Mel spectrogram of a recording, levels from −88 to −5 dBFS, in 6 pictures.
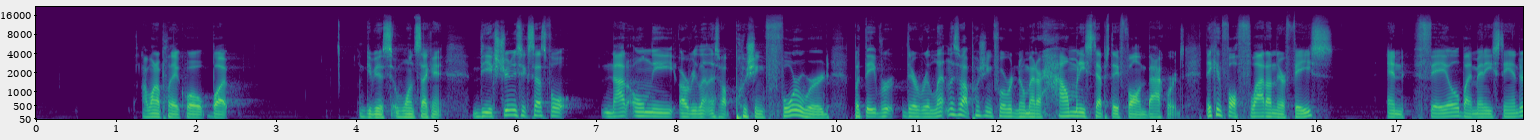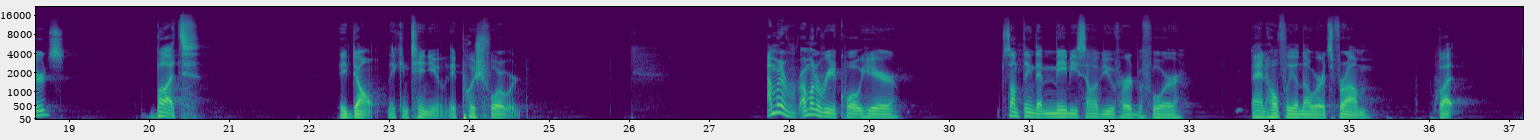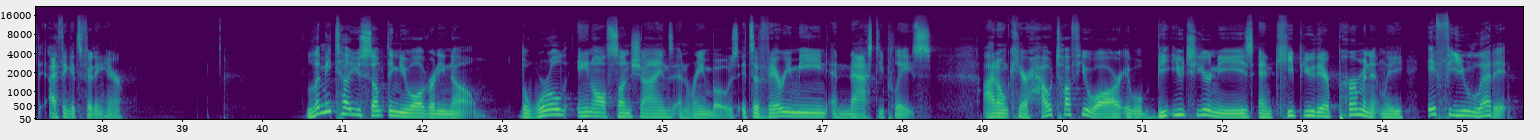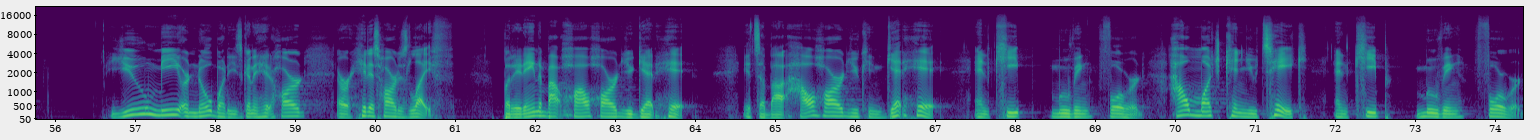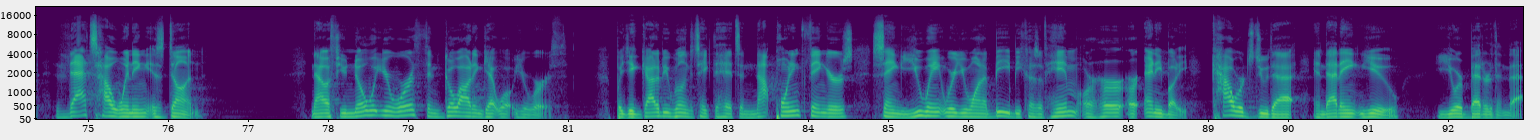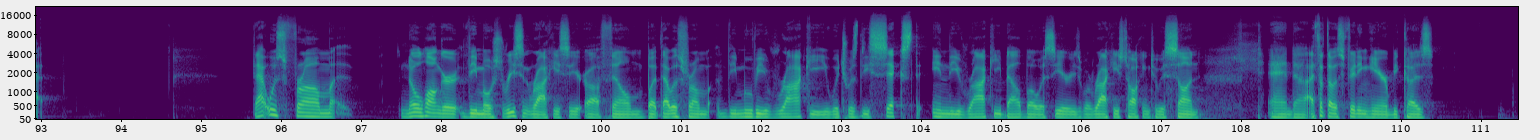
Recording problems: none

